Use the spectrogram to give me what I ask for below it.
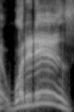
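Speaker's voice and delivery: slow, drawn-out high catchphrase; mock dramatic. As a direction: say it like a silly meme. Friends joking about wrong date.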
